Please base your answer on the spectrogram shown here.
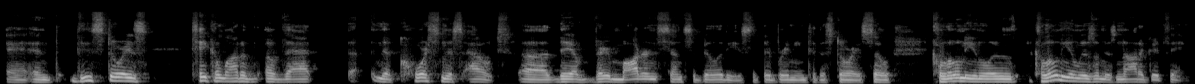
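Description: A man speaking as a guest reviewer in a conversational discussion, haltingly, repeating words for emphasis. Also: medium pitch, dark tone.

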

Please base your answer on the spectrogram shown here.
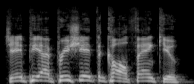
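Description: A man hosting a call-in radio show, chatty and animated, with quick laughs. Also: fairly high pitch, dry recording, clean studio sound. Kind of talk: casual call-in radio chat.

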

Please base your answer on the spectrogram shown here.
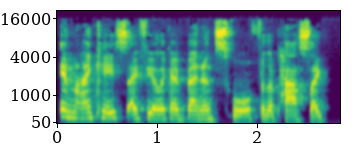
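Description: A woman in her thirties from the United States, a high-energy podcast guest who tells animated stories in casual chat. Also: a little fast, dry recording, studio quality.

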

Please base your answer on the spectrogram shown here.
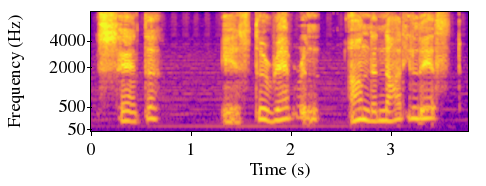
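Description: A man's voice: high voice, fairly even intonation, unhurried, darkish tone, dry recording, faint music behind, voice pushed up. A man voicing a frightened ten-year-old boy who pleads, then asks eager questions. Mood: curious. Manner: tearful, pleading, then stern. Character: scared young boy, about ten.

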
